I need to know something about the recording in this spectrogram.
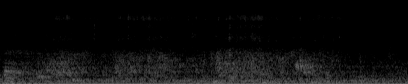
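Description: Faint, irregular sloshing of water in a baptistry as a man in chest waders wades out of it and climbs the steps.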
